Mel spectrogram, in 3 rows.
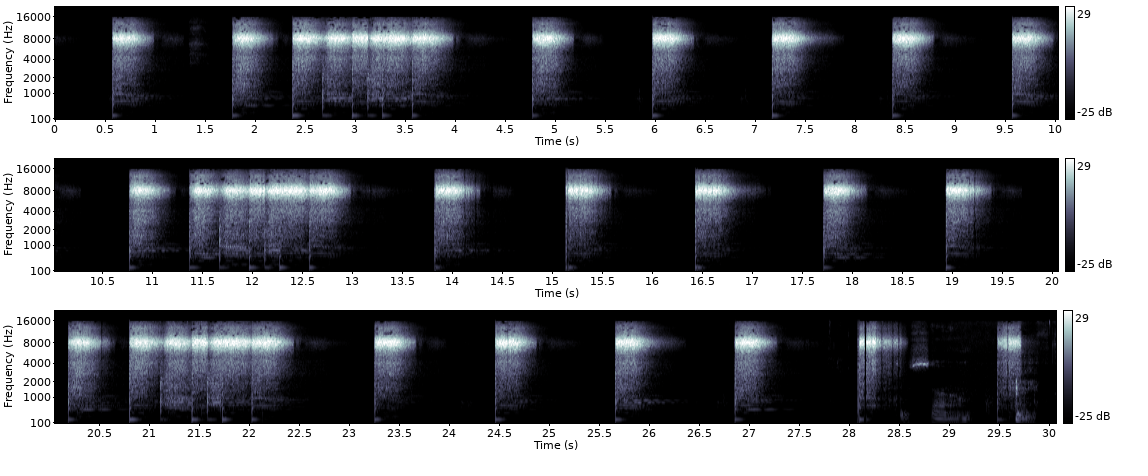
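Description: A soloed drum part playing back from a mixing session: sharp drum hits about every 1.2 seconds, each dying away to silence between strokes, with a longer bright cymbal-like wash three times, roughly every nine seconds.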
